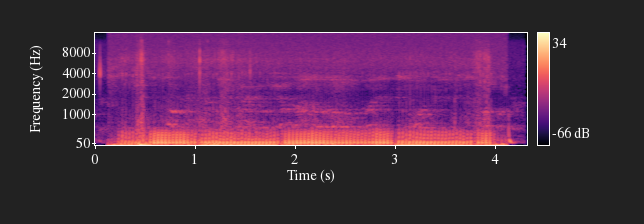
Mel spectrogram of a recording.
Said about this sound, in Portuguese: Tenho um gato se esfregando em mim. Ele tá ronronando demais. Deixa eu ver se pega aqui o ronrono dele no microfone.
